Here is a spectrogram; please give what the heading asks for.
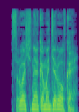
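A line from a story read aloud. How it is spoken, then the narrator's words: Shouting, imitating gnome's thunderous voice. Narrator (Russian): прокричал, подражая громовому голосу гнома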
